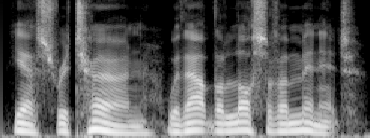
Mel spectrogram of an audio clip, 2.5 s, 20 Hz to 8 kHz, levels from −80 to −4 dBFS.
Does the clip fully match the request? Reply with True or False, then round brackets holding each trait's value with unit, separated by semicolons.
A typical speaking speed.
True (195 wpm)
